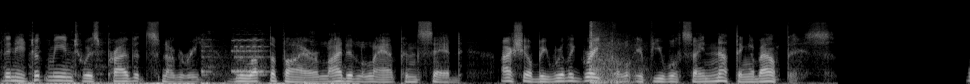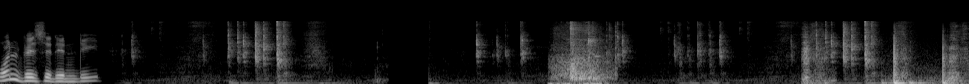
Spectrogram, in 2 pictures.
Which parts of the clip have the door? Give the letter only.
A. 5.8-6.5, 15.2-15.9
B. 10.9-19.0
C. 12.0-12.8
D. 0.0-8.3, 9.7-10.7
A.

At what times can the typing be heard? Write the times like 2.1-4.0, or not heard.
10.9-19.0.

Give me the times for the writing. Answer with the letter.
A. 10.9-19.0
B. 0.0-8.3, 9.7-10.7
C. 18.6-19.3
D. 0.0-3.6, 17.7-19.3
D.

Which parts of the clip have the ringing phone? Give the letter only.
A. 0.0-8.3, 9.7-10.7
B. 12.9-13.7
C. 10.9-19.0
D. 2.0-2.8
D.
